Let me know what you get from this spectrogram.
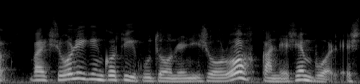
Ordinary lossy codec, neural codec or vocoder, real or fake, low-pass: none; none; real; 9.9 kHz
